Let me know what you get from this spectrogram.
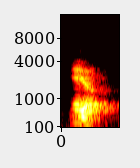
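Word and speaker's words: heir: Then হি ইজ, এটা উচ্চারণ হচ্ছে এয়ার, এয়ার।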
